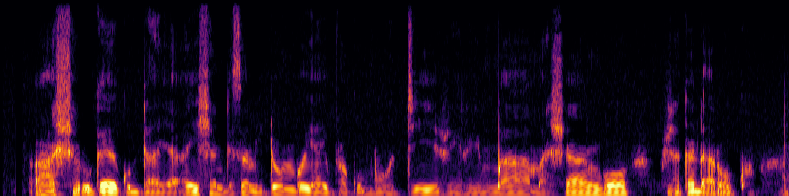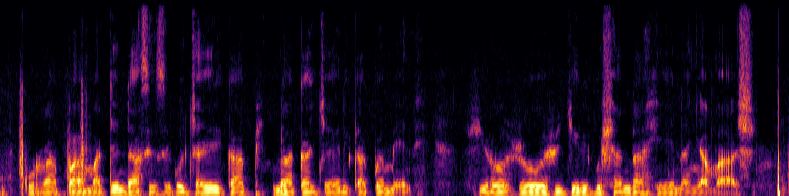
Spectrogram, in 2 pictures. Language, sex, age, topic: Ndau, male, 18-24, health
